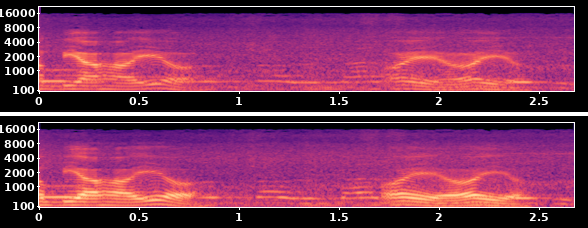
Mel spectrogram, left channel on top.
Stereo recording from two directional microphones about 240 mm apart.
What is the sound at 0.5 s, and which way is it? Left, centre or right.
Speech, centre.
